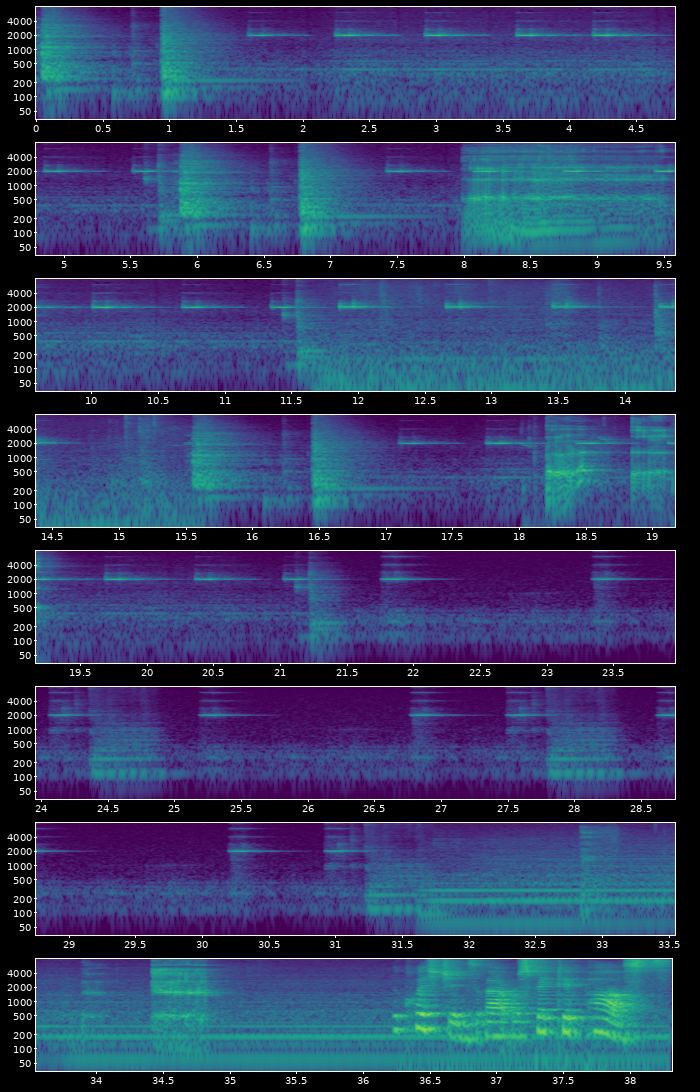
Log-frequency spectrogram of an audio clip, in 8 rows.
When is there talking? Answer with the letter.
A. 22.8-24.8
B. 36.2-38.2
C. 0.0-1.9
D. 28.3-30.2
B.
